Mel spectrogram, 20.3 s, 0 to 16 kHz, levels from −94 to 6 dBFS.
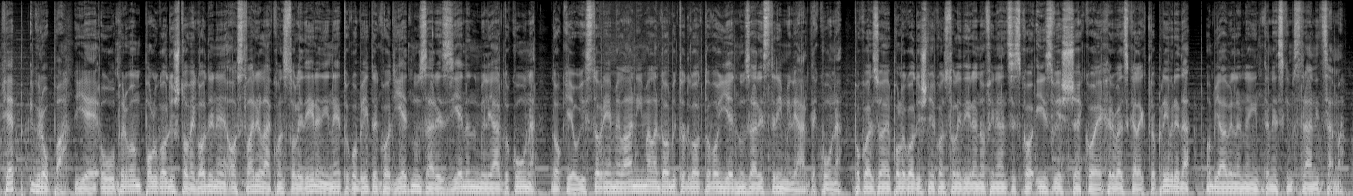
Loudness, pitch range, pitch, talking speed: -13 LUFS, 75-90 Hz, 80 Hz, 125 wpm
